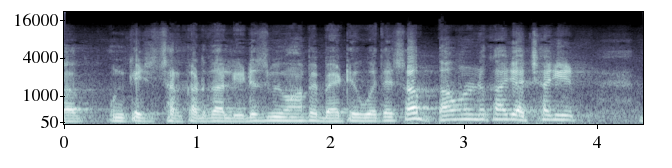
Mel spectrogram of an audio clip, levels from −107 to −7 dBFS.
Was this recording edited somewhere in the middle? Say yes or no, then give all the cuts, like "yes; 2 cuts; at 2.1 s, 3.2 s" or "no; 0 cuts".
yes; 1 cut; at 2.8 s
